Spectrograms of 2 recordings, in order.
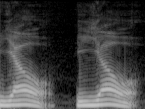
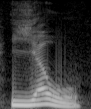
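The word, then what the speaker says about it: يوم: beberapa peserta yang mereka membaca dengan yao yao harusnya yau ini biasanya terjadi di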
